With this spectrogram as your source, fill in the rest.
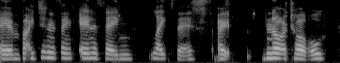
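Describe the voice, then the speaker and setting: A woman's fairly high voice in a Scottish accent, monotone and flat, at a fairly slow pace, with a dry, close sound, no echo and a quiet background. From Scotland. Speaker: foot model. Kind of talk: casual chat. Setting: video call.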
